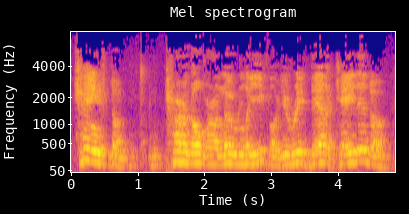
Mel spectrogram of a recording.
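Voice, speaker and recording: A man's voice: on the high side, slow pace. An older man preaching a sermon, pressing his listeners with rhetorical questions. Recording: echoey, distant, dull lo-fi sound.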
